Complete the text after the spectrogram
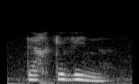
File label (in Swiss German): "gewinn", alsace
